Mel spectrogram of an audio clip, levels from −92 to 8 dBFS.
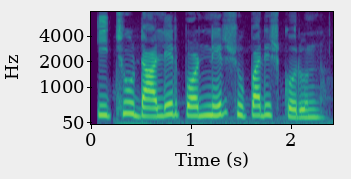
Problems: background sounds at intervals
